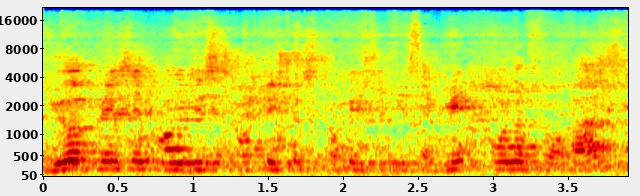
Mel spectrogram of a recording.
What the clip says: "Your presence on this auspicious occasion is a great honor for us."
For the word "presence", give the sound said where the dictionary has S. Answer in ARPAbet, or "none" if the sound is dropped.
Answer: none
